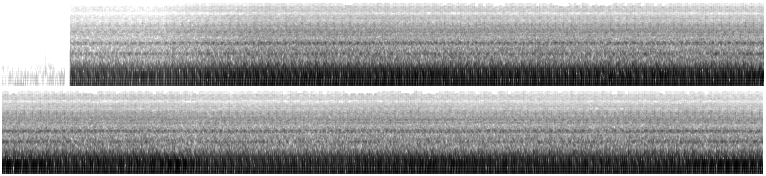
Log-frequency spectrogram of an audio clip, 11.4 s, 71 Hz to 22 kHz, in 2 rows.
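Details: 1979 Honda GL1000 Goldwing after a carburettor rebuild: flat-four idles lumpy and uneven at about three pulses a second and runs a little smoky, improving slowly as it is run to burn something off.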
